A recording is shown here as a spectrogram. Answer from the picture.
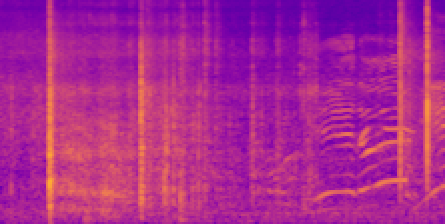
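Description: Skateboard sounds: a sharp board impact about half a second in and two lighter knocks about a second later, over the rumble of rolling wheels. A person's voice calls out near the end.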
